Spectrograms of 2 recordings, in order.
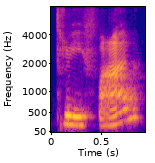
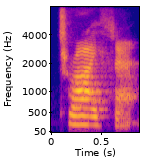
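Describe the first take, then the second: First: The surname is said with a Romanian pronunciation. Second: The surname is said with an English pronunciation. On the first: This is how the owner of the name says it. "because I'm Romanian, I pronounce it Treefan" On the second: This is how people around her say it. "they would pronounce my last name as Treefan"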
